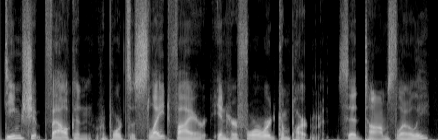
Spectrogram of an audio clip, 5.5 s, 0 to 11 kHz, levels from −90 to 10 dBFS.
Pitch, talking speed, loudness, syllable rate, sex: 115 Hz, 140 wpm, -19 LUFS, 4.1 syllables/s, male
